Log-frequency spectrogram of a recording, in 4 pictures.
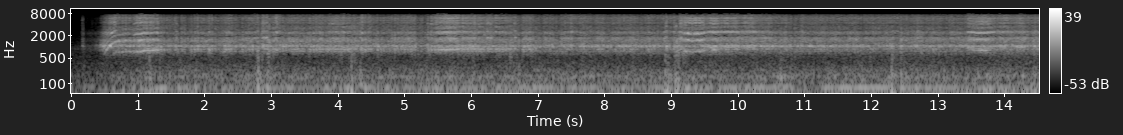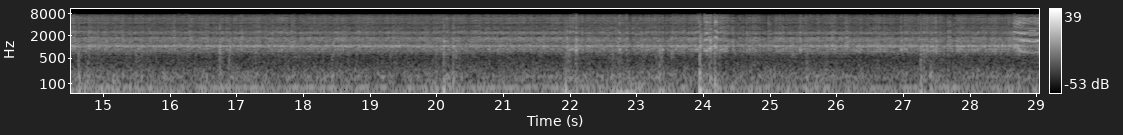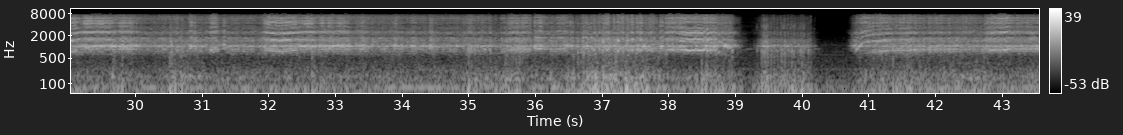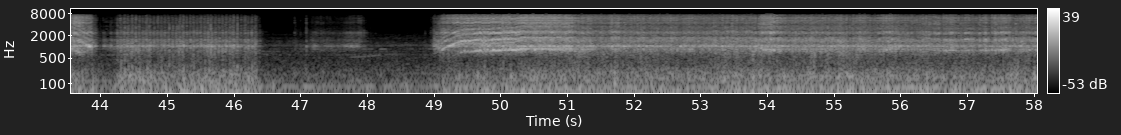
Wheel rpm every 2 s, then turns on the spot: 120, 230, 230, 230, 230, 230, 230, 230, 230, 230, 230, 230, 230, 230, 230, 230, 230, 230, 230, 120, 100, 210, 40, 20, 60, 220, 230, 230, 220.
44-46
